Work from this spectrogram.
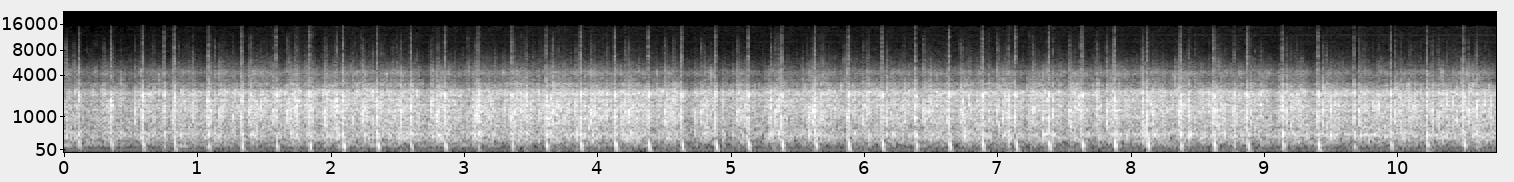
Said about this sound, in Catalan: Per tant, et donem tots les gràcies i et dediquem un fort aplaudiment i tota la nostra estimació.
